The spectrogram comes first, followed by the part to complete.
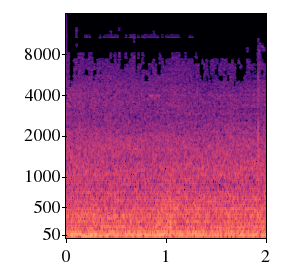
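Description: Steady low rumble of wind on a Galaxy Nexus phone's built-in microphone, partly held down by the phone's wind noise cancellation, on the deck of a moving ferry.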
